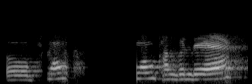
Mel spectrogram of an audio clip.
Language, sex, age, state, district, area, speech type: Bodo, female, 60+, Assam, Chirang, urban, conversation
